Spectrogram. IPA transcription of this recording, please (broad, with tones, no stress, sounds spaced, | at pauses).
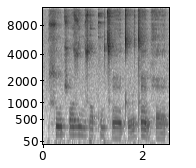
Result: ɬ ũ˦ t͡ʃʼ ɔ˦ z w u˦ z ɾ ɔ˦ pʼ u˦ t͡sʼ æ̃ː˨ tʼ ə˞˨˦ tʼ æ̃˦˨ b h æ˨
